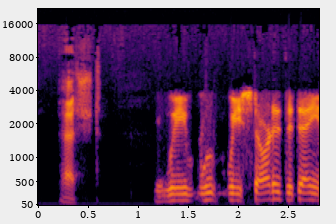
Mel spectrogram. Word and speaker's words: Pest: And are you pronouncing with the appropriate sh in the shesh? Pesht.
